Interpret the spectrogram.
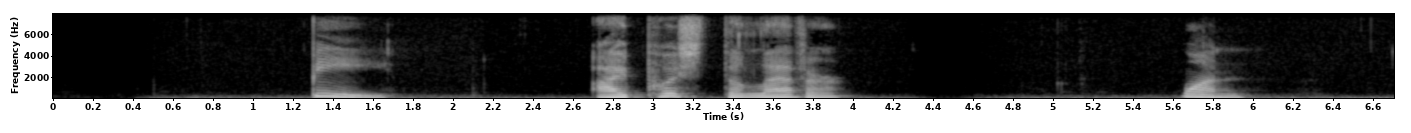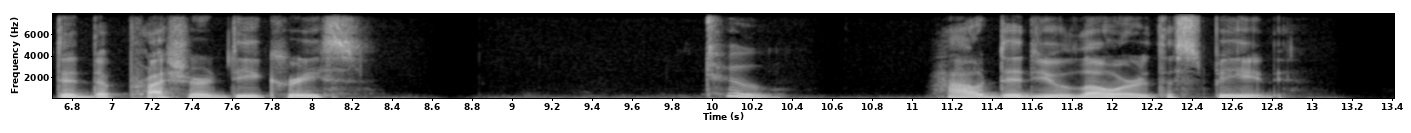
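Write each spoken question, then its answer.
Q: I pushed the lever.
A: 2: How did you lower the speed?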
